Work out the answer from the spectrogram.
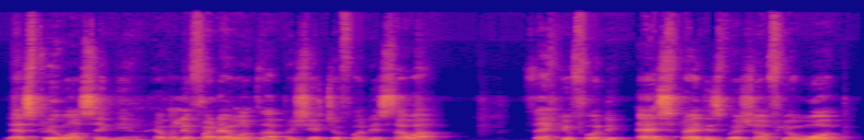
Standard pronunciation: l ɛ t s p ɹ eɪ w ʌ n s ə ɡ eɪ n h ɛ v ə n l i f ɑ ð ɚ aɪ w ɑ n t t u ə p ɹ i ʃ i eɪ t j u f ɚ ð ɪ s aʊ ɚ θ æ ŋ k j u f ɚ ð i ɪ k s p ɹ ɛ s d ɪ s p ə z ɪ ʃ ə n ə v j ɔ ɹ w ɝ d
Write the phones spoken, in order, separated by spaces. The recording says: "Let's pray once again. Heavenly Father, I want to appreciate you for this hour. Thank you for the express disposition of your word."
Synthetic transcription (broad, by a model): l ɛ t s p ɹ eɪ w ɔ n s ə ɡ eɪ n h ɛ v ə n l i f ɑ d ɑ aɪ w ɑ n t t u ə p ɹ i ʃ i eɪ t j u f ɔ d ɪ s aʊ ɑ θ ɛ ŋ k j u f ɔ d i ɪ s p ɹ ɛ d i s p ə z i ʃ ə n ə f j ɔ w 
